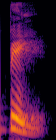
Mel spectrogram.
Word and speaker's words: pays: And you don't say pays, you say pay.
